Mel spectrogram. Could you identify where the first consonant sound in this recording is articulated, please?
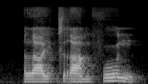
alveolar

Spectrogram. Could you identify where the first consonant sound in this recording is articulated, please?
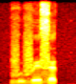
labial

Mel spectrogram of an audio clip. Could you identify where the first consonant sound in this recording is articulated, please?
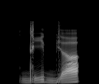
alveolar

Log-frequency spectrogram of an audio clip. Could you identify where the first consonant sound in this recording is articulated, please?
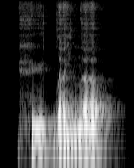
glottal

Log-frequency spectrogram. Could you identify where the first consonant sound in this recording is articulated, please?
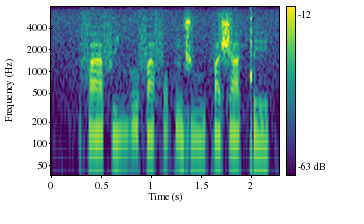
labial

